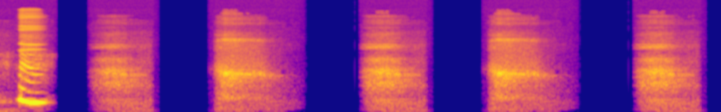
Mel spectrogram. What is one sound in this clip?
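A cartoon cat snores softly and evenly while sleeping.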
